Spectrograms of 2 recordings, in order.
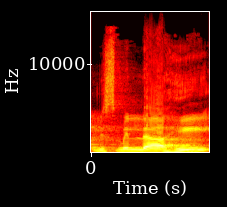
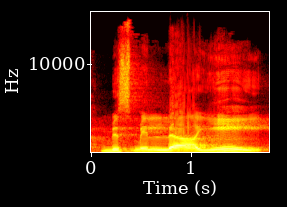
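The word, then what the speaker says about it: بسم الله: ചില ആളുകൾ ബിസ്മില്ലാഹി എന്നുള്ളതിന് പകരം ബിസ്മില്ലായി എന്നും ഉച്ചരിച്ചു വരാറുണ്ട്, കാണാറുണ്ട്.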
